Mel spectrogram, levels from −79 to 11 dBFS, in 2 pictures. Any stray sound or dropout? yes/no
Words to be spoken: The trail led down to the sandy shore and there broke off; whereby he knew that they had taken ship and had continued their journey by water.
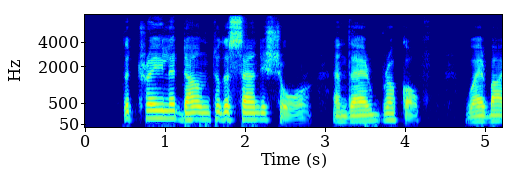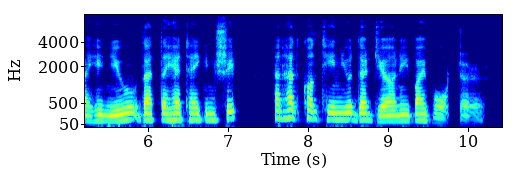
no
